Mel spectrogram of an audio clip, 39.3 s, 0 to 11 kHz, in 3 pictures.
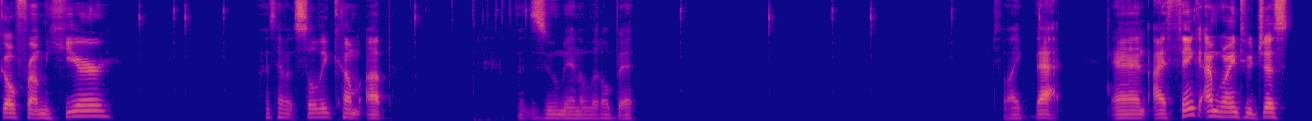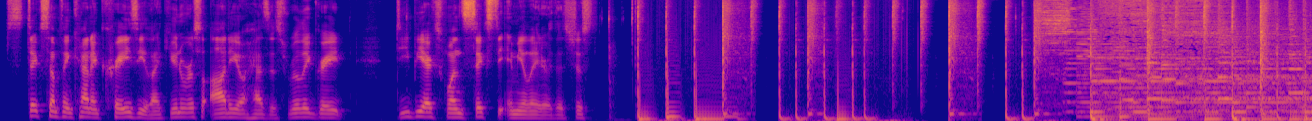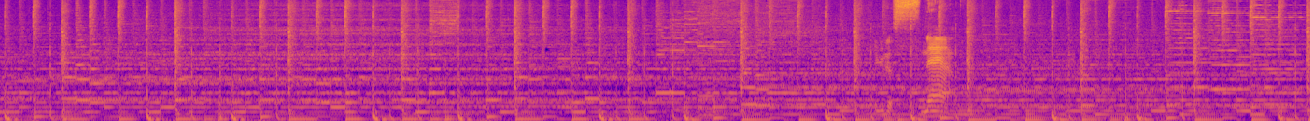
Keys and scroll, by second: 4.7 super+Right, 19.4 Home, 37.6 super+Up, 38.0 super+Left.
